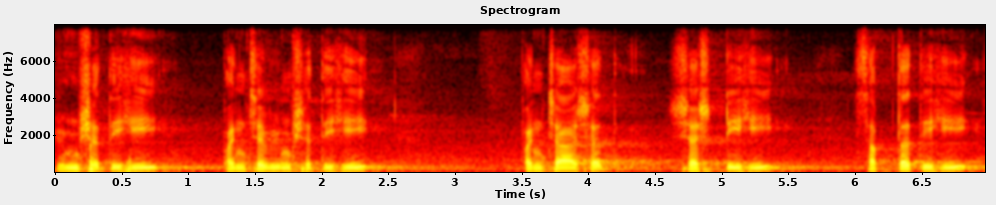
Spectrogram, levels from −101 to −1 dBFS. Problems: none marked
